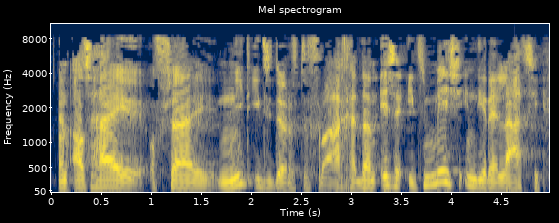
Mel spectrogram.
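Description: A male pastor giving a sermon in a conversational, animated way, with big swings in pitch. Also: unhurried.

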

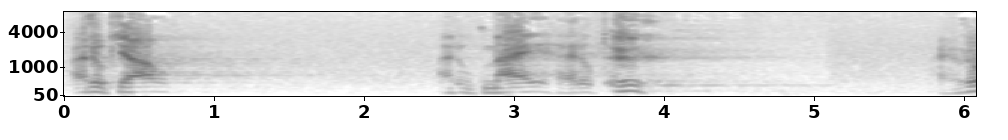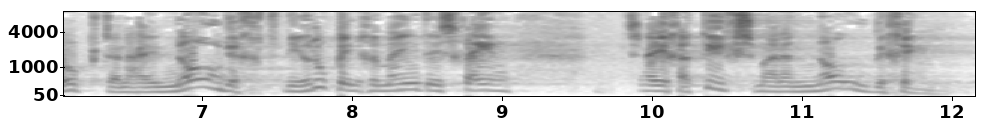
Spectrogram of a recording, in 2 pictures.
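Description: A male pastor delivers a sermon at an unhurried pace. His voice is bright and forceful, and he leans on repeated words for emphasis. A long church reverb trails after each phrase. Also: mid-range voice, expressive. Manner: slow, emphatic preaching with repetitions.

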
